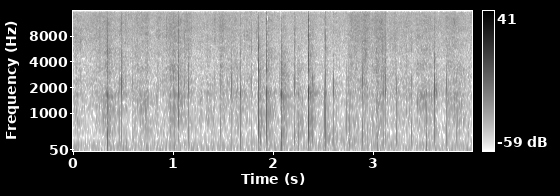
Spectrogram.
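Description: A medium, hollow, clear plastic storage container full of rice grains, held close to the microphone, is tapped and scratched with fingertips and nails. Irregular dry, crinkly clicks and taps sound over a soft scratching hiss. A few sharper, louder taps stand out in the middle of the clip.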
